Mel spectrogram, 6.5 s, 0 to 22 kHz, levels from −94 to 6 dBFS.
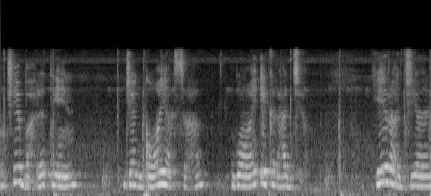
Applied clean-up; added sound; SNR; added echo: none; Car; 17 dB; reverberation time 0.3 s.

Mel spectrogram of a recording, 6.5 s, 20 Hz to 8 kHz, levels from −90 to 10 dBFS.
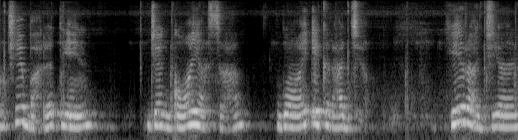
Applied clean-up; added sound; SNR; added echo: neural separator model SepFormer DNS4.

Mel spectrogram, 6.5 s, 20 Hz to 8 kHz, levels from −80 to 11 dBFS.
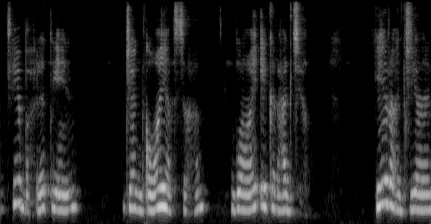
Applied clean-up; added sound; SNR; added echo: neural mask model DeepFilterNet 3.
